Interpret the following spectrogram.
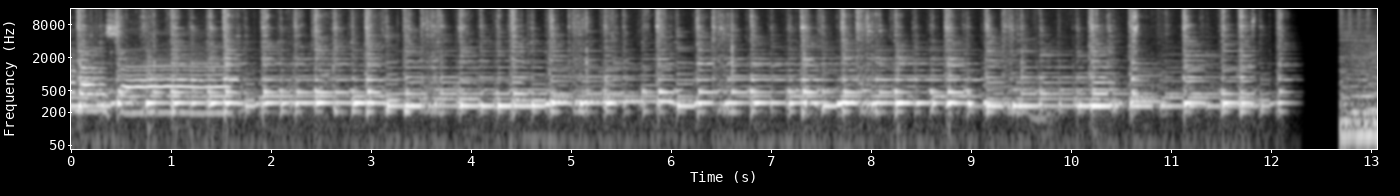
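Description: Four handmade ukuleles, built by the players from reused scrap wood, strummed together in brisk, even strokes, playing an instrumental passage of a song. The playing cuts off abruptly at the end.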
